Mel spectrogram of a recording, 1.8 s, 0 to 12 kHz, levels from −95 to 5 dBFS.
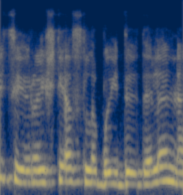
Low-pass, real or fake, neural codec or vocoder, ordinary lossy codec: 7.2 kHz; fake; codec, 16 kHz, 16 kbps, FreqCodec, larger model; Opus, 24 kbps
